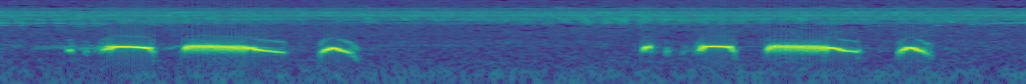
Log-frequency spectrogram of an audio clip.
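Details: Spotted dove's pokal tanggung calling coo, used to get new birds singing: two low, soft phrases about three seconds apart, each a flat coo then a longer falling coo and a short dropping final note, over a constant faint hiss.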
